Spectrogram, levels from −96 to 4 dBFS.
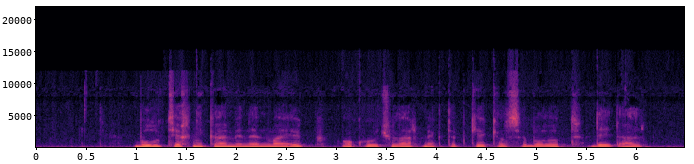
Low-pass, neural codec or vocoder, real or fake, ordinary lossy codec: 14.4 kHz; vocoder, 44.1 kHz, 128 mel bands every 512 samples, BigVGAN v2; fake; Opus, 16 kbps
